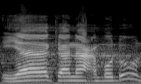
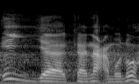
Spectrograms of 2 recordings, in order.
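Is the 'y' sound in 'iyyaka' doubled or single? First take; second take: single; doubled. First: The 'y' sound is single and short. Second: The 'y' sound is doubled and held. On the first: It is the sunlight that we worship. The speaker calls it wrong. "kalau kita tak baca dengan sabdu" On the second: Only you, O God, do we worship. The speaker calls it right. "hanya kepada engkau ya Allah kami sembah"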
